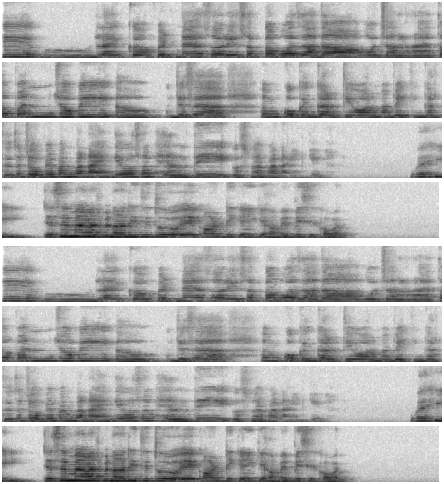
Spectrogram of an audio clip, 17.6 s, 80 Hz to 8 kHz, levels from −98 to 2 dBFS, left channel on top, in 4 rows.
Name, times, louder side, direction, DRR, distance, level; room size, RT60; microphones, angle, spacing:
voice 1, 0.0-12.0, left 2 dB, 40° left, 1.2 m, -24 dB
voice 2, 12.9-16.6, right 1 dB, 30° right, 0.8 m, -18 dB
6.3 x 3.4 x 4.9 m
head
